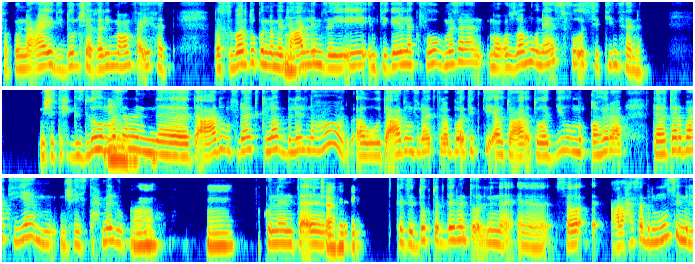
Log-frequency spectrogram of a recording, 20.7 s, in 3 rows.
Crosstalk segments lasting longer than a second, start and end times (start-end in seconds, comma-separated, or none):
none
